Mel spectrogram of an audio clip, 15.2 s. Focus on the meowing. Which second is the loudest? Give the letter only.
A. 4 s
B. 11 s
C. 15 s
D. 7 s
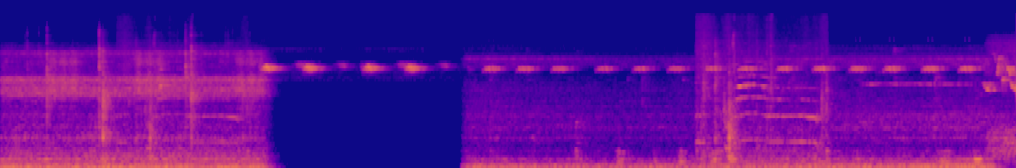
B.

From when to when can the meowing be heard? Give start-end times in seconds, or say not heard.
1.8-3.8, 10.4-12.4.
